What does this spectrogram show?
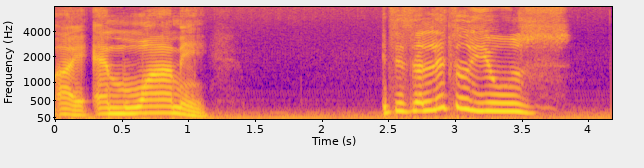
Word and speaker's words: Mwami: one mtia Emi Mami m w m i mwami it is a little used a title used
